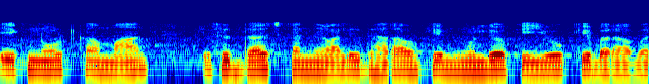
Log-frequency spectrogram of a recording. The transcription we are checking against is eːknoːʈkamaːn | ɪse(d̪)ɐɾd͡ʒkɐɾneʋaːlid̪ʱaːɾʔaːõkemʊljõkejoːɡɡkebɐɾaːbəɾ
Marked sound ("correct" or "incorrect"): correct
